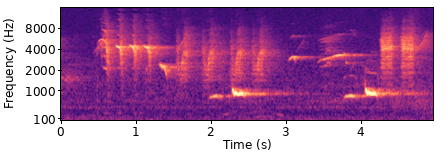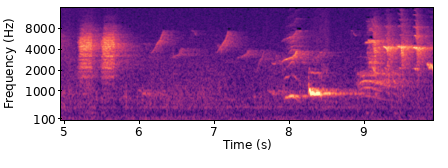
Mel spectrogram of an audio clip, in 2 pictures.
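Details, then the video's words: Mixed forest birds in Sisaket, Thailand, singing in bursts: dense high buzzy chatter and trills with a sharp whistled note recurring about every two seconds. "Singing Bird - Forest Birdsong"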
